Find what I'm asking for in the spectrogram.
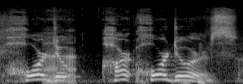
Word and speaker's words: hors d'oeuvres: Hors d'oeuvres, I believe it's pronounced. – Hors d'oeuvres.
